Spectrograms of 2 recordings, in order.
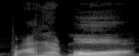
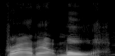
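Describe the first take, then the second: First: Slow preacher's shout; shouted slowly. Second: Said in the usual way. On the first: Shown as a demonstration. Preacher to congregation, slow emphatic shout.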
